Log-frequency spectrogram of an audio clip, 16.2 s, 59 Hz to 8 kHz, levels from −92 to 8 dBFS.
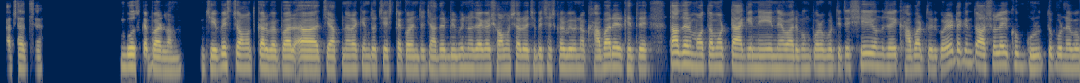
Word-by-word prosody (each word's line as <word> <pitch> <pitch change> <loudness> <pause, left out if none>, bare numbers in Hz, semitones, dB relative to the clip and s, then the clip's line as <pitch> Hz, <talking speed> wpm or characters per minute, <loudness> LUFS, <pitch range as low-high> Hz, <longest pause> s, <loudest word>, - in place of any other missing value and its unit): আচ্ছা, 140 +2 -6
আচ্ছা। 135 -1 -12 1.3
বুঝতে 155 0 +4
পারলাম। 130 -2 +3 0.5
জি, 145 - 0
বেশ 165 -1 +3
চমৎকার 150 -1 +2
ব্যাপার 145 +1 +4 0.2
আ - - +8 0.3
যে 145 - -4
আপনারা 145 +1 -2
কিন্তু 150 0 -3
চেষ্টা 145 +1 -2
করেন 145 0 +2
যে, - - -3
যাদের 140 +1 0
বিভিন্ন 150 +1 -2
জায়গায় 145 0 +2
সমস্যা 145 +1 0
রয়েছে, 145 0 0
বিশেষ 145 0 -7
করে 150 -1 +1
বিভিন্ন 145 0 +1
খাবারের 155 +3 +2
ক্ষেত্রে 145 0 0 0.4
তাদের 180 -1 +6
মতামতটা 160 0 -1
আগে 150 +1 -3
নিয়ে 145 0 0
নেওয়ার 145 0 0
এবং 145 +1 -6
পরবর্তীতে 145 +1 -3
সেই 175 0 0
অনুযায়ী 155 -1 -1
খাবার 145 +2 0
তৈরি 140 -1 -2
করে, 150 - +2
এটা 205 - -2
কিন্তু 195 -2 -5
আসলেই 175 +2 -1
খুব 170 -1 -4 0.2
গুরুত্বপূর্ণ 155 +1 -3
এবং 150 0 -1
150 Hz, 160 wpm, -22 LUFS, 145-155 Hz, 1.3 s, আ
